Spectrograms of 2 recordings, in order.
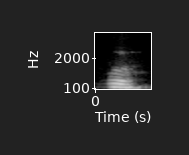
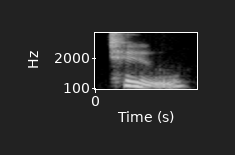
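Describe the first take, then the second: First: A w sound follows the t. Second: No w sound follows the t. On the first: This is how people used to say it. "people used to say twoo" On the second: This is how people say it now. "We say two"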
